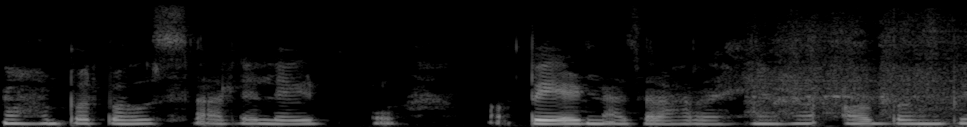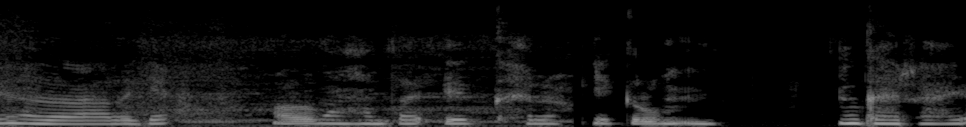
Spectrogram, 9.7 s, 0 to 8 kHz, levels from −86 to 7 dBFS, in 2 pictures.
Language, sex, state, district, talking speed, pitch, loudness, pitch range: Hindi, female, Uttar Pradesh, Budaun, 160 wpm, 235 Hz, -39 LUFS, 225-245 Hz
